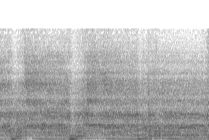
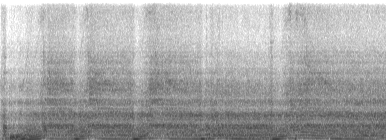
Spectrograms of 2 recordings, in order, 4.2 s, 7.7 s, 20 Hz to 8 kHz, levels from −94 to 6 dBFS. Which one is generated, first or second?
first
